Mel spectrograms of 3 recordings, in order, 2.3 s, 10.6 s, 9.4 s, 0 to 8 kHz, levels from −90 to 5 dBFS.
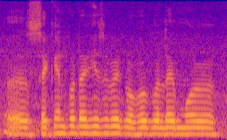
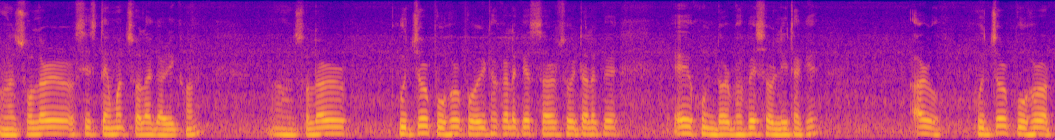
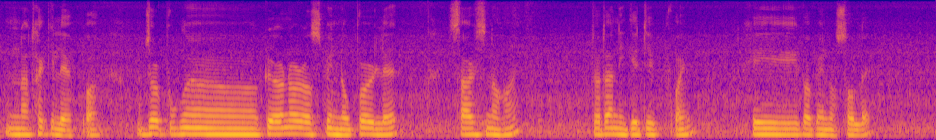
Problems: none marked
